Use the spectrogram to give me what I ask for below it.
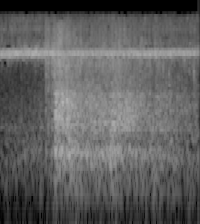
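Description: Crickets chirp on a cricket farm in Kyrgyzstan, a steady shrill high-pitched trill that runs without pause, with a broad hiss swelling in after the first half second.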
